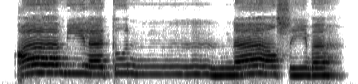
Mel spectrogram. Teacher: Amilatun nasibah. Tunna dibaca dengung karena ada tanwin bertemu dengan salah satu huruf idgham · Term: idgham bighunah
